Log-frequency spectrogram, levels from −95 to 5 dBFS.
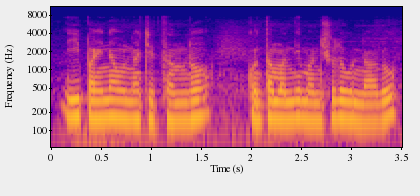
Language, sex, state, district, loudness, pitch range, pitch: Telugu, male, Telangana, Hyderabad, -17 LUFS, 145-155 Hz, 150 Hz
